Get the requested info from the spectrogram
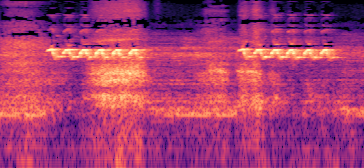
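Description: Bird clock playing a recorded bird song: two phrases of quick repeated chirps, each about a second long, with a pause between.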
